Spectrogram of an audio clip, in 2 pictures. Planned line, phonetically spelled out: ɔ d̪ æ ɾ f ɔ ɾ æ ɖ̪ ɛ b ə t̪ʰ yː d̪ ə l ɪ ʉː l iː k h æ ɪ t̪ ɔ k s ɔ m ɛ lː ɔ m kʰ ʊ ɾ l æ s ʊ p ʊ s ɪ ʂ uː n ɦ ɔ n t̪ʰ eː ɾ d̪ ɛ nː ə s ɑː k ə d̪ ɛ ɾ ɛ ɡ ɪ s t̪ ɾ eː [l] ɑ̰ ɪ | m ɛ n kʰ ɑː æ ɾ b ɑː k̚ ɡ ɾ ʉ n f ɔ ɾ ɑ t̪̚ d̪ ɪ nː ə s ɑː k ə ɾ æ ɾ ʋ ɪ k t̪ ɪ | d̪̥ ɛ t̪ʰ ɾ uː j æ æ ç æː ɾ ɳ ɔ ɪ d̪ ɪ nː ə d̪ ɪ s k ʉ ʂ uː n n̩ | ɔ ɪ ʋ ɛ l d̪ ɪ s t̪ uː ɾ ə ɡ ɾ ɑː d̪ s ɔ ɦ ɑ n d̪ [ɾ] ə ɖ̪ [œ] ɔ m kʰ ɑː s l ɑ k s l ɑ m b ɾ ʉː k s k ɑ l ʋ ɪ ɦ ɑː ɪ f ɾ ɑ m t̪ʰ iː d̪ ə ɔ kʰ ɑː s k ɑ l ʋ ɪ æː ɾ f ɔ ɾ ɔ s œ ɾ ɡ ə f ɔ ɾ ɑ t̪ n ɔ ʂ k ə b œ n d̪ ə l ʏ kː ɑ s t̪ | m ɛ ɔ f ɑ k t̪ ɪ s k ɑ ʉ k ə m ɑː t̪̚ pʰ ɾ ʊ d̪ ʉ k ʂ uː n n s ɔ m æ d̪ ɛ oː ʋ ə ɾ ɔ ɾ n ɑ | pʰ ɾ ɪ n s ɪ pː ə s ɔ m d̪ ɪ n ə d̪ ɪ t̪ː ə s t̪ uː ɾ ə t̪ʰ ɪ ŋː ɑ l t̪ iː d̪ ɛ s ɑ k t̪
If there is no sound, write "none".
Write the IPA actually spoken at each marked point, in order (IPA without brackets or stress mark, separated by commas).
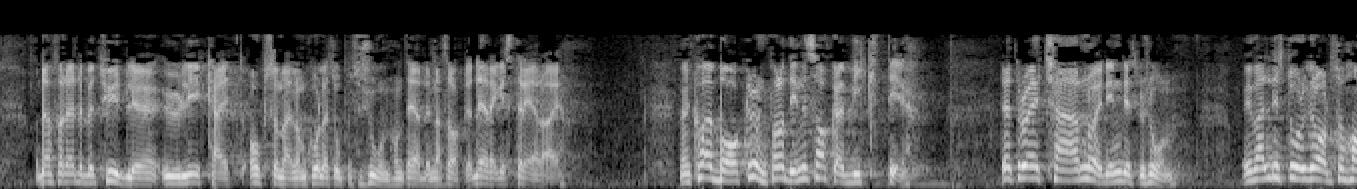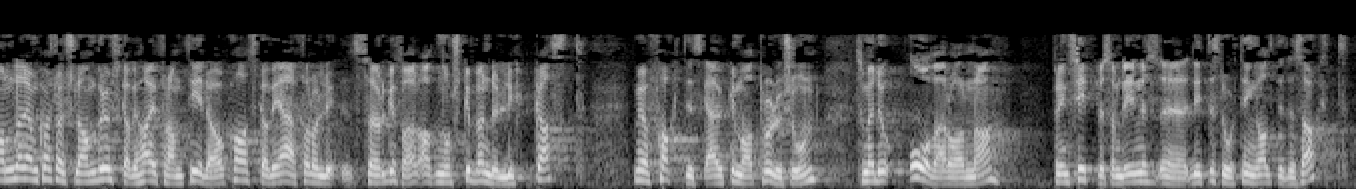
ɾ, l, ɛ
